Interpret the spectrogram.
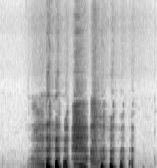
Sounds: Laughter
